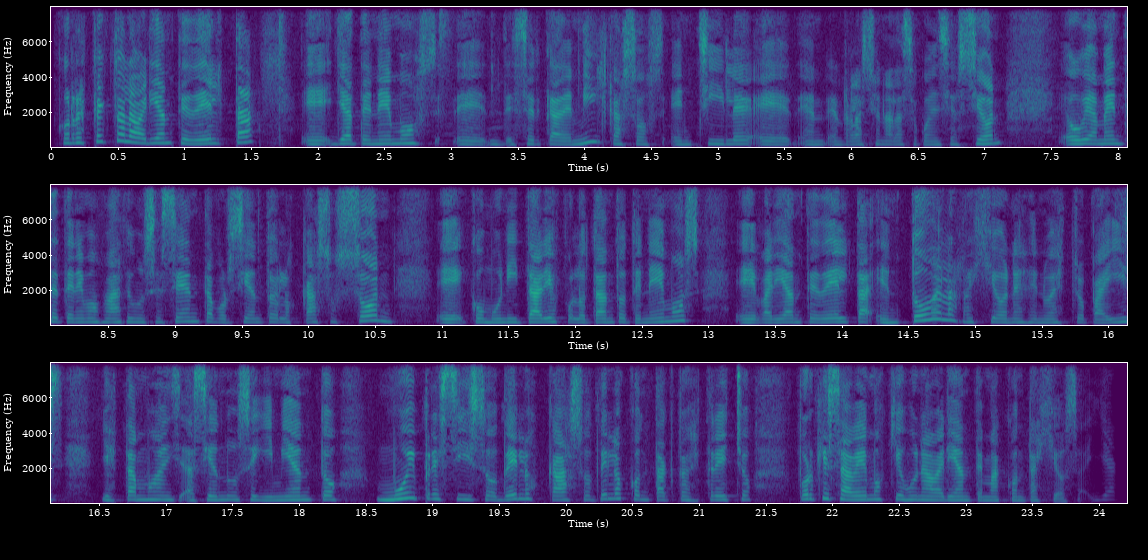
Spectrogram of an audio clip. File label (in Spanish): cuña; DELTA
